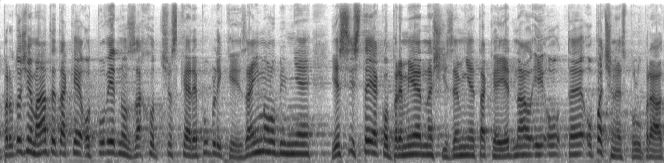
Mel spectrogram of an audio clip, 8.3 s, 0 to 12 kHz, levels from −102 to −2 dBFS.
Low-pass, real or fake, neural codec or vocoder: 10.8 kHz; real; none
